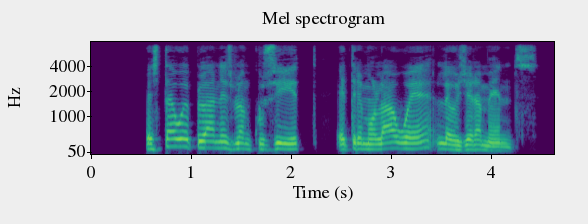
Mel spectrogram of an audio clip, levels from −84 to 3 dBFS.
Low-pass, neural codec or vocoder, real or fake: 7.2 kHz; none; real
